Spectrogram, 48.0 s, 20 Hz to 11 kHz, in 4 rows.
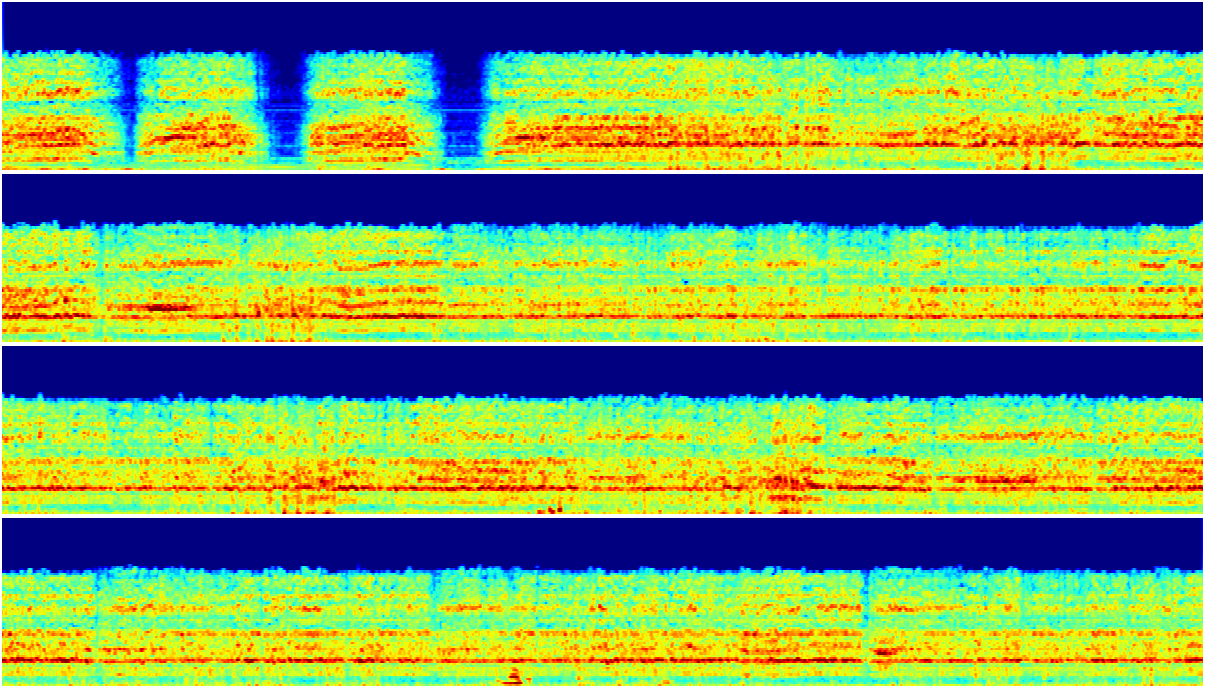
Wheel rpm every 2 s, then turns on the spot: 120, 120, 110, 220, 230, 220, 220, 220, 230, 230, 230, 230, 230, 240, 220, 220, 230, 210, 220, 230, 230, 230, 230, 230.
0-2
